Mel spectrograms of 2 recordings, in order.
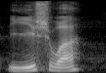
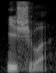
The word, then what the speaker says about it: Yeshua: And then Yeshua is how you say that in Aramaic, I believe. Yeshua.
